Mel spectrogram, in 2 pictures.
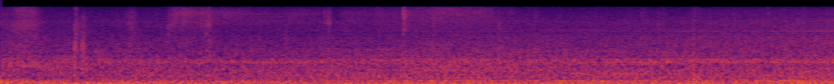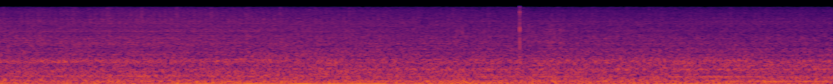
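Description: Steady low rumble of a car engine idling, heard from inside the cabin, with a few faint clicks.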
